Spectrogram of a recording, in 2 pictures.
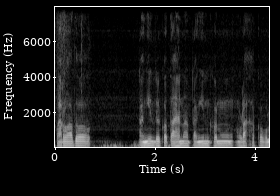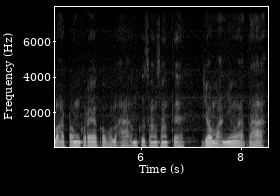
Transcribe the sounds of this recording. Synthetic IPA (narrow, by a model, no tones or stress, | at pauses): paɾɔwad̪ɔ | ʈaŋinɾɛkɔt̪aɦɛnaʈaŋinkʰɔnɔɽaʔɔkɔbɔlɔʔaʈɔŋkɔɾɛɔkɔbɔlɔ̰ʔaṵnkusãsaɦɔt̪ɛ | d͡ʒɔmaʔɲuaʔd̪aʔ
